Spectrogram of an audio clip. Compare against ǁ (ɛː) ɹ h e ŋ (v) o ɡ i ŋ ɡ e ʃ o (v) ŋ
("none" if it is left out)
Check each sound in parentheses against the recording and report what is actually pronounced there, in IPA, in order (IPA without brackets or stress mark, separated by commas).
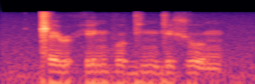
ɛ, v, none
